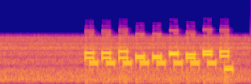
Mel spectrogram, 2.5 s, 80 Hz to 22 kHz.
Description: Multi-frequency trunk signalling (R2, with the far end's replies), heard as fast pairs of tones, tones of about 80 ms. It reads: 447116298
